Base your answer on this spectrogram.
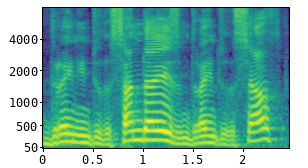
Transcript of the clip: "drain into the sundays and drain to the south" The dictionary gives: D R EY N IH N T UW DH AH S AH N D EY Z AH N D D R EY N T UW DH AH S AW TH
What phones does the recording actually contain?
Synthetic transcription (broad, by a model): D R EY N IH N T UW DH AH S AH N D EY Z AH N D D R EY N T UW DH AH S AW TH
